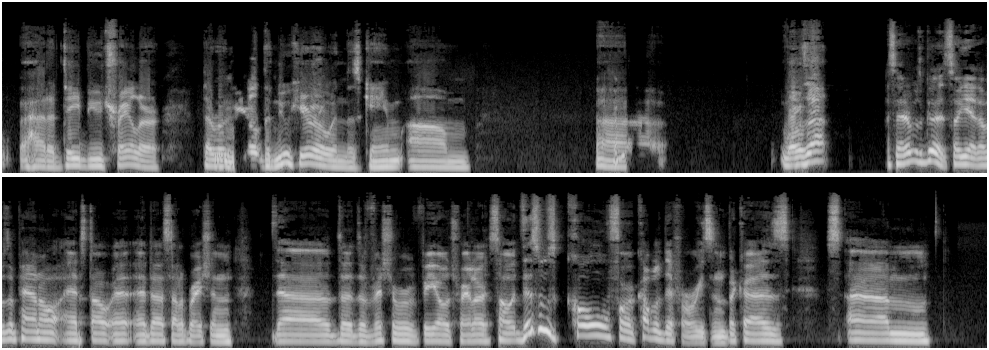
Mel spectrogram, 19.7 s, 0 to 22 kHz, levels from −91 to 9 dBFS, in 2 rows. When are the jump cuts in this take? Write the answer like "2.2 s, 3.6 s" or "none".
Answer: 10.6 s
